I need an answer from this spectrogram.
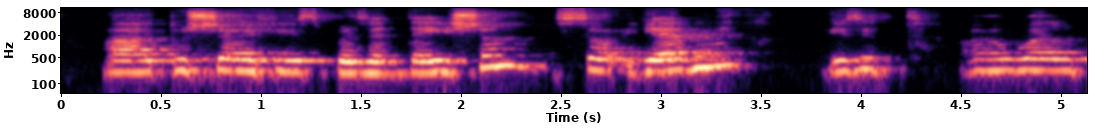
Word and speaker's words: Jernej: So, Jernej, is it well pronounced? Yeah, Jernej. Yeah. Jernej, okay.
